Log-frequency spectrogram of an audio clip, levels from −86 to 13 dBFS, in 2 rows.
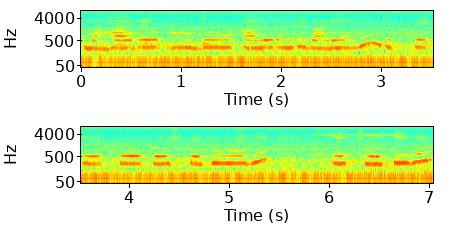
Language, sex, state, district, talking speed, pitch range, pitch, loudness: Hindi, female, Chhattisgarh, Balrampur, 130 wpm, 265-285 Hz, 270 Hz, -13 LUFS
